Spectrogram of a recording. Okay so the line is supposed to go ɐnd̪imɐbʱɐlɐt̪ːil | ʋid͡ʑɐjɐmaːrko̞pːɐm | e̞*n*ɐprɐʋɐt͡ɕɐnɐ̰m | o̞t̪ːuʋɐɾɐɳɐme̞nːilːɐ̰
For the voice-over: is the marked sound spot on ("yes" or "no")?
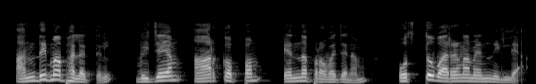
no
